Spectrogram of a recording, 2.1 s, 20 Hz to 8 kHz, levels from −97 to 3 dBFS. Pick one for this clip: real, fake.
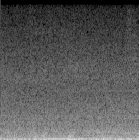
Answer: real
